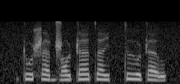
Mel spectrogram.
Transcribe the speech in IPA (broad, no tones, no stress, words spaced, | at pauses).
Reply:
ʈuʂɜɖ͡ʐɔu̯ ʈɜt̪ɜi̯ tːɯu̯ʈɜu̯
